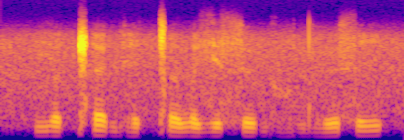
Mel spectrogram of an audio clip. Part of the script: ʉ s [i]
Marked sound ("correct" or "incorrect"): correct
